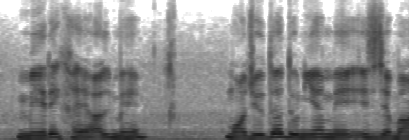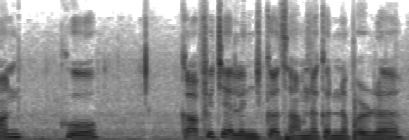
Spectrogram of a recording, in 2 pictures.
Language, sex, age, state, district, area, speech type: Urdu, male, 18-30, Delhi, South Delhi, urban, spontaneous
